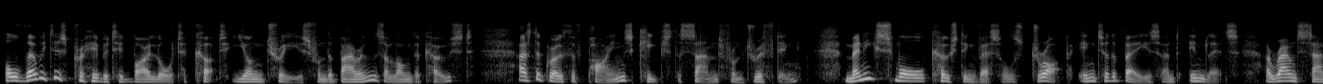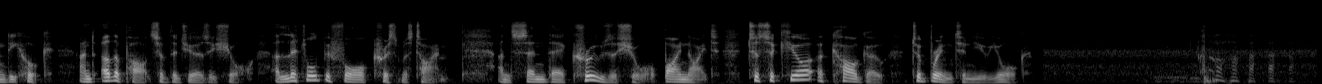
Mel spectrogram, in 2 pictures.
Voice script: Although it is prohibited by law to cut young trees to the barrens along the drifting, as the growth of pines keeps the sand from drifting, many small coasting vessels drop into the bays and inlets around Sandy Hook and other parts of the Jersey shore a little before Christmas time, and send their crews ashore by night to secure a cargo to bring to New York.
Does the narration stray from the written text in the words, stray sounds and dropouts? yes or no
yes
